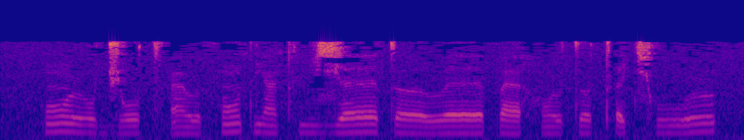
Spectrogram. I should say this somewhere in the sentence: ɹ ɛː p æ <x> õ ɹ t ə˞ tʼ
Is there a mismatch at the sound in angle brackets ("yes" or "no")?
yes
